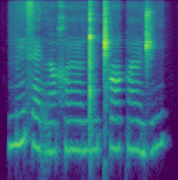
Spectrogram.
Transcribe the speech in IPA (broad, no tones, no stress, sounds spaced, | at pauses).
m ẽ s æ r ɑ̃ χ œ̃ː ŋ͡ǃ ũ ǁʰ ɑ q œ̃ː d͡ʒ i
